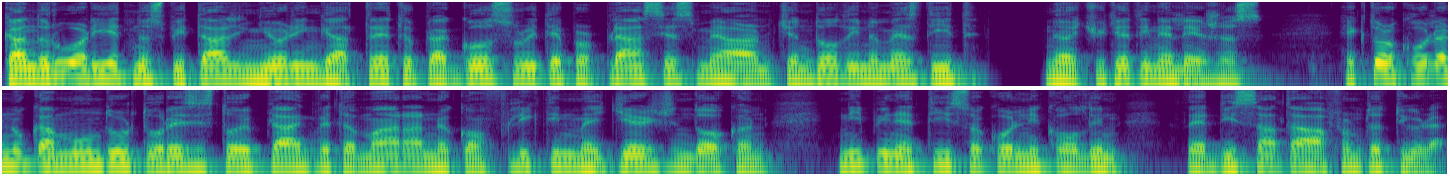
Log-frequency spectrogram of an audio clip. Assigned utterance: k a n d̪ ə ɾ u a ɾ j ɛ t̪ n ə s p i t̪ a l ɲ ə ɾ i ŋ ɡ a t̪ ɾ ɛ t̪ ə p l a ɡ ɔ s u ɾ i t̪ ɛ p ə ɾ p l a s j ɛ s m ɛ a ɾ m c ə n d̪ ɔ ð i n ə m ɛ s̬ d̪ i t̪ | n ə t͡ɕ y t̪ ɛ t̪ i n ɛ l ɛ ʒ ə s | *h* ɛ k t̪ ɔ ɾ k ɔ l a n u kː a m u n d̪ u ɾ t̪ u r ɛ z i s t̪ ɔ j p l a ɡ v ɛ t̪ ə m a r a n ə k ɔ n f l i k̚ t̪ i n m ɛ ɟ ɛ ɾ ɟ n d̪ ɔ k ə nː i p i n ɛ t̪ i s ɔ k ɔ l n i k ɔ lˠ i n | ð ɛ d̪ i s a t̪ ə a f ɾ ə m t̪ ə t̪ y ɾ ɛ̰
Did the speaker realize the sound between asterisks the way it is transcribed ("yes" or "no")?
yes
